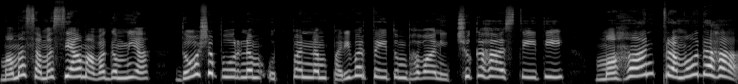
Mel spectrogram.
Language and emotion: Sanskrit, happy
